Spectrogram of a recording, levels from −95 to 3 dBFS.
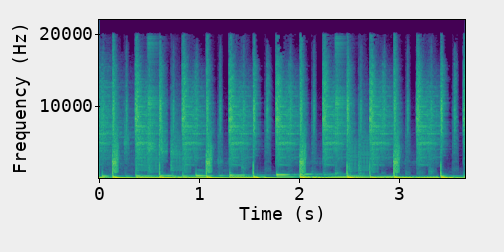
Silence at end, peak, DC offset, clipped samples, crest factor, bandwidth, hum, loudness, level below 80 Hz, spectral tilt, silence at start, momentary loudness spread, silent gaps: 0 s; 0 dBFS; under 0.1%; under 0.1%; 10 dB; 20 kHz; none; -13 LUFS; -14 dBFS; -5 dB/octave; 0 s; 1 LU; none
